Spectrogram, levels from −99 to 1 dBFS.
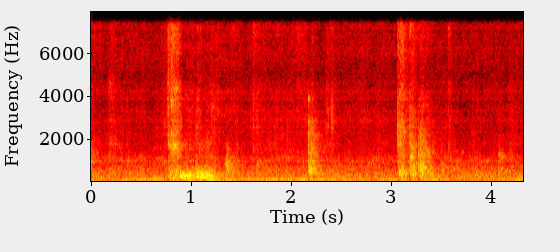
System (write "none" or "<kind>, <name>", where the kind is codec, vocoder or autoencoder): codec, HILCodec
